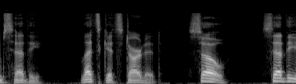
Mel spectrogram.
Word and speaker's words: Sethe: The pronunciation that Toni Morrison confirmed is SEH-thuh rhymes with Beth-uh. Let's break it down. SEH, like the beginning of seventh-thuh, like the thuh sound in mother.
